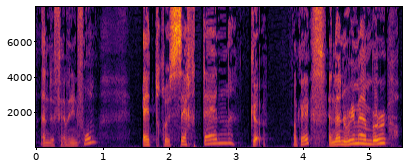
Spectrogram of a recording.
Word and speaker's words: certaine: Okay, if you add this at the end, then it will change the thing, and then you will pronounce it n. Okay, so the masculine form, certain, the feminine form, certaine.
